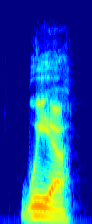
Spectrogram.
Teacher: when it's the contraction, it's a schwa only.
